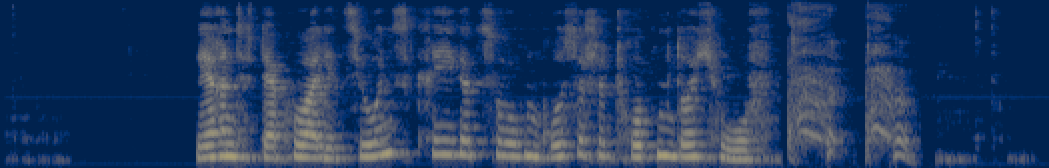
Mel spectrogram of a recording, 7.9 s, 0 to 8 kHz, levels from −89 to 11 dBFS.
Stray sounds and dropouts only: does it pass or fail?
fail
